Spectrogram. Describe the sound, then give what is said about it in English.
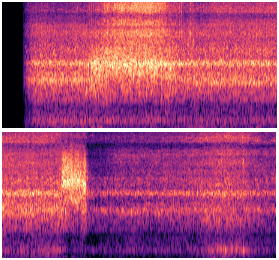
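A single car drives past an intersection where a cyclist waits on his bike, its engine and tire noise loud and steady for several seconds before dropping away to quieter street ambience. No one speaks. “Then you'll hear one car go by.”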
